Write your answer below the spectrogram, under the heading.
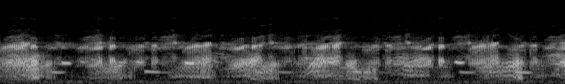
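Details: Frogs croaking in a dense chorus: many overlapping rasping croaks repeated about twice a second, with short tonal whistle-like notes scattered between, no other sounds standing out.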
